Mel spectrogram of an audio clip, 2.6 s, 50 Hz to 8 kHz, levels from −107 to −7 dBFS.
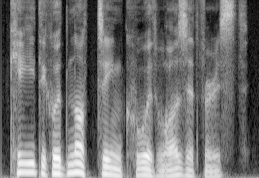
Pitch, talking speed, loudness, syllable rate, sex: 110 Hz, 210 wpm, -17 LUFS, 4.4 syllables/s, male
